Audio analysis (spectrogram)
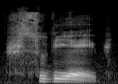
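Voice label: "rsudieby", San Lucas Quiaviní Zapotec; boils (something)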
